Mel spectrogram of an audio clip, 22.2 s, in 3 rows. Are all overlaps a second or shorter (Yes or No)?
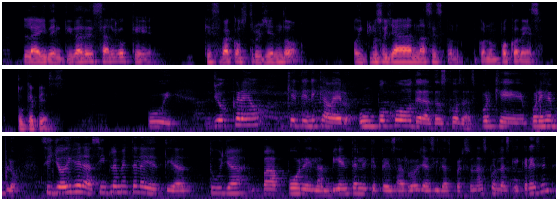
Yes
